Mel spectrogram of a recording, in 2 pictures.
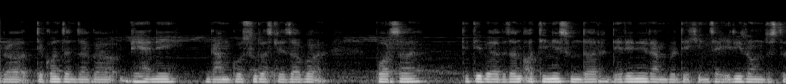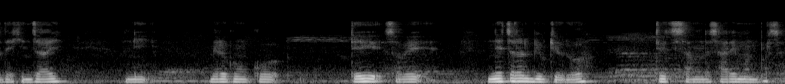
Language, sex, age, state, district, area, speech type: Nepali, male, 18-30, West Bengal, Darjeeling, rural, spontaneous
